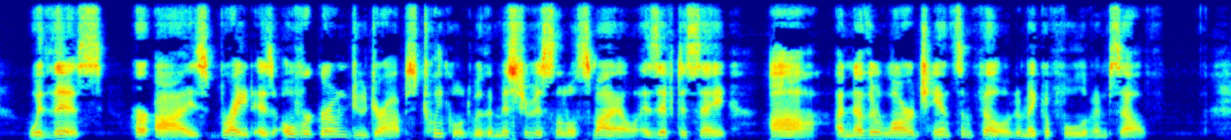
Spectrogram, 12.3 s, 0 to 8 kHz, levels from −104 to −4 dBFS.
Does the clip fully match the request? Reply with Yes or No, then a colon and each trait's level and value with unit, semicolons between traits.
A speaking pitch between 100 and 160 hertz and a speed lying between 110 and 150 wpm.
Yes: medium, 140 Hz; average, 145 wpm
